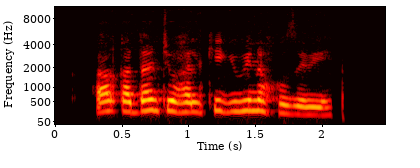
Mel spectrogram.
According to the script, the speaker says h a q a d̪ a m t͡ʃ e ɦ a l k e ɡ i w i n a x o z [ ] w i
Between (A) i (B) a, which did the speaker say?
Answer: B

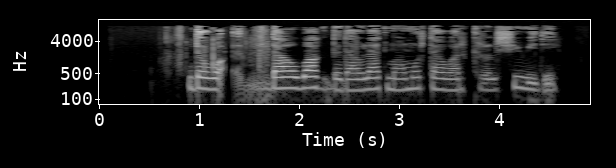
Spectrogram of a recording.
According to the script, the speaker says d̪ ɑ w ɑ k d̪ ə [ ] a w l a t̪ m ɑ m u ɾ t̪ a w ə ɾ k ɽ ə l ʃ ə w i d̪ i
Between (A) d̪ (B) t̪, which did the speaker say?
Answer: A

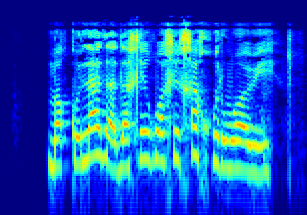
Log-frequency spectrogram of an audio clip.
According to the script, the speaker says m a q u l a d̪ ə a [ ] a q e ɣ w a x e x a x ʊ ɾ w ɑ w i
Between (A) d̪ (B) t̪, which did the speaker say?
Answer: A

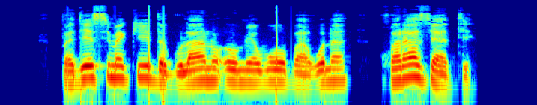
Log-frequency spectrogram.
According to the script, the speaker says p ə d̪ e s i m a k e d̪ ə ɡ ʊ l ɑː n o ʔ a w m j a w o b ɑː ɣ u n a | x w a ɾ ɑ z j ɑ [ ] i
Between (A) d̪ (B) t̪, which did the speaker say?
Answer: B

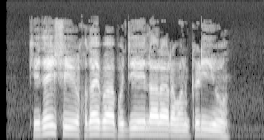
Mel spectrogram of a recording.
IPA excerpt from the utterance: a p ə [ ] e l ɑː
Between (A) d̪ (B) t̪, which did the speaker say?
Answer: A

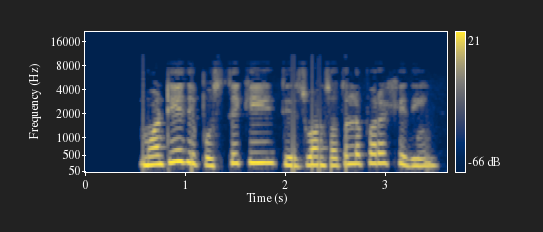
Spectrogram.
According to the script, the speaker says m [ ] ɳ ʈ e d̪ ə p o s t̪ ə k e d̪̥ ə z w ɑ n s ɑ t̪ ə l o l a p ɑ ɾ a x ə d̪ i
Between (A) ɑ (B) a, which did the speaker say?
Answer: A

